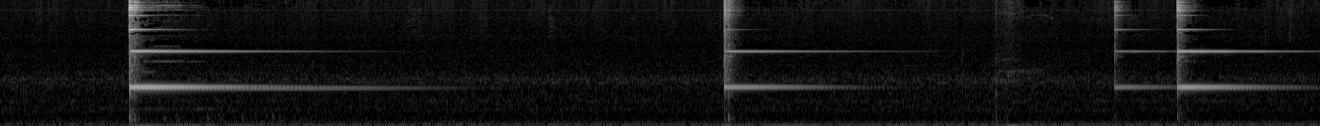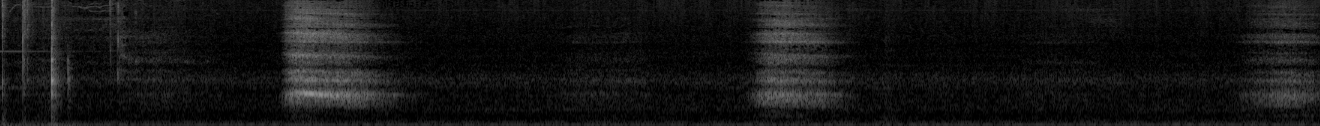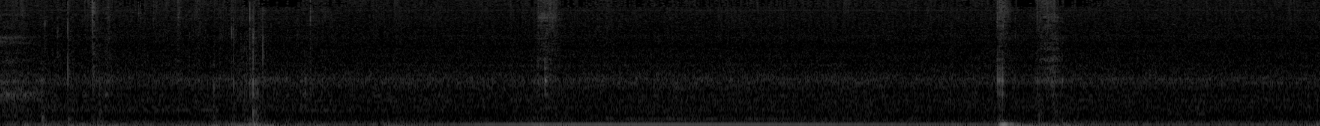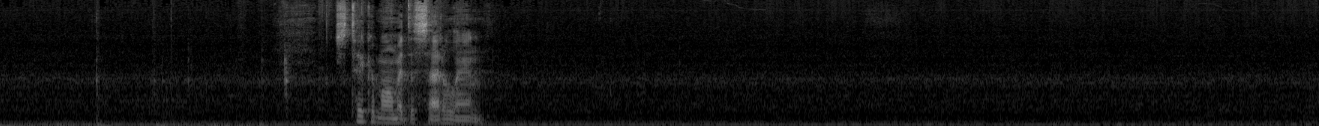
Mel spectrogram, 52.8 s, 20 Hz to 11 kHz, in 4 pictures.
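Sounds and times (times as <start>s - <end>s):
low hum: 0.0s - 52.7s
meditation bell struck at the start of a kindness meditation practice: 1.3s - 4.6s, 7.2s - 9.3s, 11.1s - 13.4s
deep heavy breaths drawn out slowly: 16.0s - 17.4s, 20.6s - 21.9s, 25.6s - 27.0s
speech: 43.0s - 44.5s.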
